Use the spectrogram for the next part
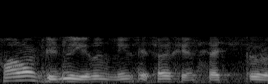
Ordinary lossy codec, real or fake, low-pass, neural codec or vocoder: Opus, 16 kbps; fake; 3.6 kHz; codec, 16 kHz, 1 kbps, FunCodec, trained on Chinese and English, 50 frames a second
